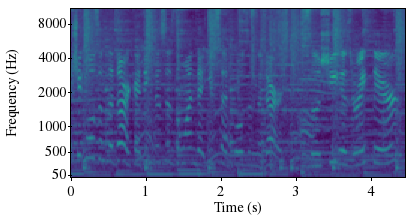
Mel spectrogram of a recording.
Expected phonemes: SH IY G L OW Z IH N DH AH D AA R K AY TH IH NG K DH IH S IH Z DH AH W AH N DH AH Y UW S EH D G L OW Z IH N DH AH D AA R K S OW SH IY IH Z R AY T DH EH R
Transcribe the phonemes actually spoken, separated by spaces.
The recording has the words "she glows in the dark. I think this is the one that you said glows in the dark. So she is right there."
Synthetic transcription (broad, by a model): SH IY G OW Z IH N DH AH D AA R K AY TH IH NG K DH IH S IH Z DH AH W AH N DH AH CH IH S EH D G OW Z IH N DH AH D AA R K S OW SH IY IH Z R AY T DH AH R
